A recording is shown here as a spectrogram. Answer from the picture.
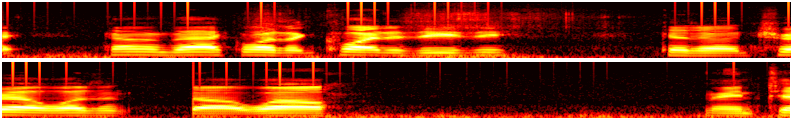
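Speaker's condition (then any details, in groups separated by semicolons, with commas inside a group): Cerebral palsy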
